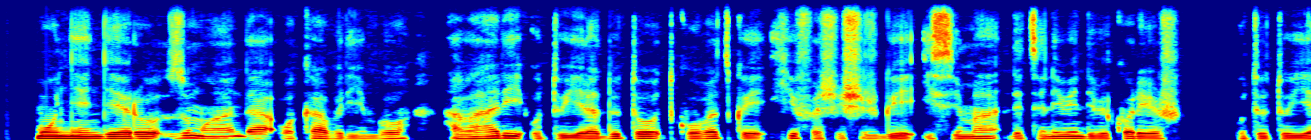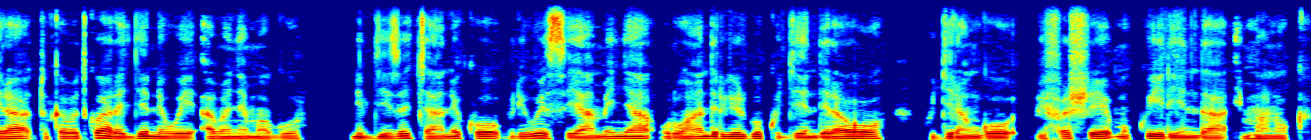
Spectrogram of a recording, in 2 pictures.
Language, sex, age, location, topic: Kinyarwanda, male, 25-35, Nyagatare, government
